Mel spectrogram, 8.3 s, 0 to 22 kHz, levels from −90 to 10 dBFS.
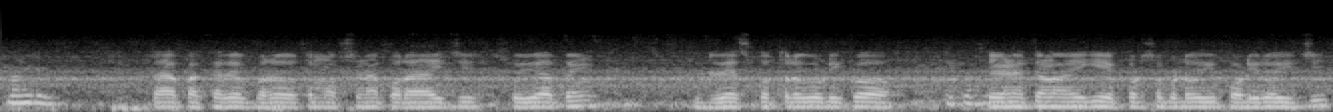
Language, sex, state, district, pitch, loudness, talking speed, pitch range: Odia, female, Odisha, Khordha, 135 Hz, -15 LUFS, 130 wpm, 130-150 Hz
